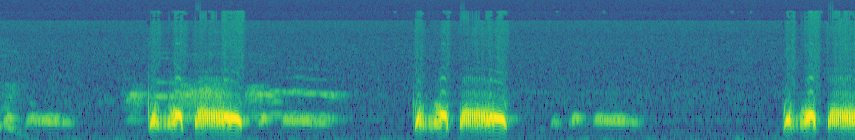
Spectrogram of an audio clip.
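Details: 'Đồng pha' style cooing from a spotted dove, used to prompt fighting and draw out new birds: repeated phrases of a quick double note and a long mellow coo about every three seconds, with gentle trailing notes.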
